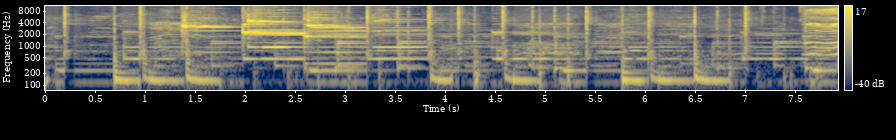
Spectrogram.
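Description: Javanese gamelan playing an instrumental passage: bronze metallophones and kettle gongs strike a ringing, stepwise melody over the low, pitch-bending strokes of a hand drum.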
